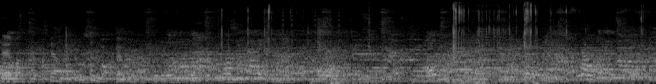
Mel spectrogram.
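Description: GSM signalling bursts interrupt this everyday-sound recording from 2.68 to 3.4 s: a nearby 2G phone's radio bursts, rectified by the audio circuit, produce galloping ticks and 217 Hz buzzing, roughly 15 dB below the sound.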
